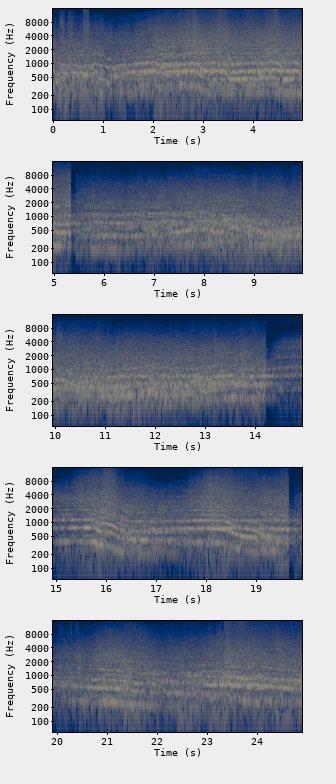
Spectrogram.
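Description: Race cars in an Xbox One racing game at a Japan circuit, engines whining and revving through gear shifts as cars pass, with a commentator talking throughout.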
